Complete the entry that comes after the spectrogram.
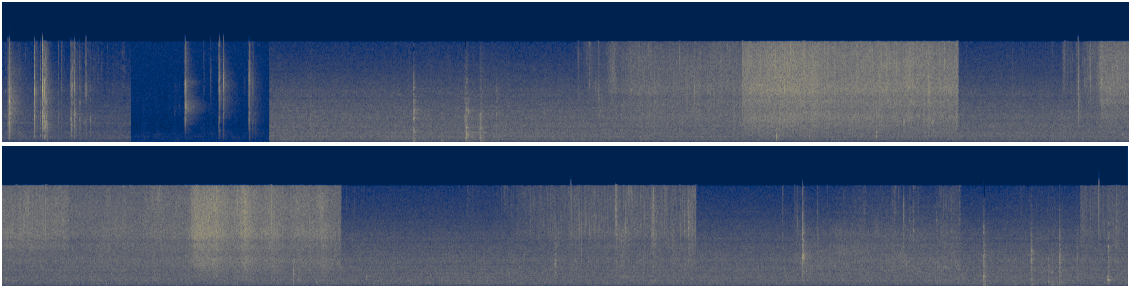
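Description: Garlic, shallots and then egg sizzling in hot oil in a wok on a gas stove, with light clicks and scrapes of a wooden spatula. The sizzle grows brighter and louder twice, around ten seconds in and again around seventeen seconds in. A few sharp clicks come in the first seconds.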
